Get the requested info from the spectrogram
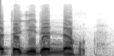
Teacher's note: perlu ditahan suara bunyi nunnya jangan jangan langsung dilepas Contohnya seperti apa misalkan langsung dilepas Padahal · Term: gunah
